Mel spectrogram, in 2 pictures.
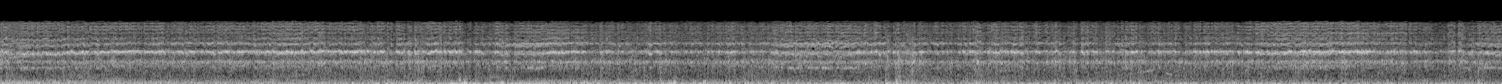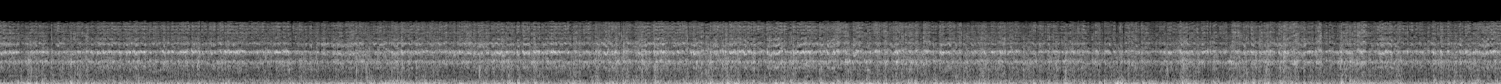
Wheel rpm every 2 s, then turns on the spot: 210, 230, 230, 230, 230, 230, 230, 230, 230, 220, 230, 230, 230, 240, 230.
none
